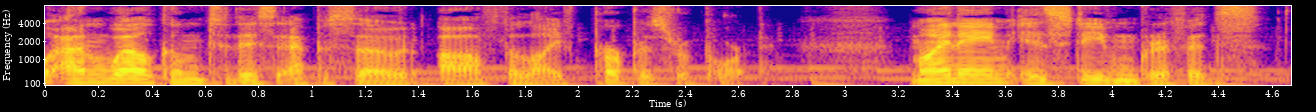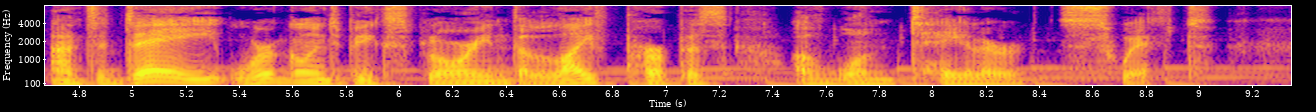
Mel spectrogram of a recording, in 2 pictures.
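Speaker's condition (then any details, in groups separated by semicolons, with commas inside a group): No condition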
